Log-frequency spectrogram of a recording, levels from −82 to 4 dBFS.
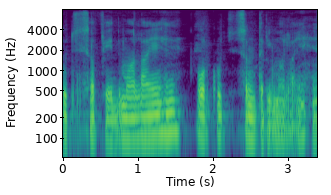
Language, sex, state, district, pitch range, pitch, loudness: Hindi, male, Chhattisgarh, Kabirdham, 100-115 Hz, 105 Hz, -19 LUFS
